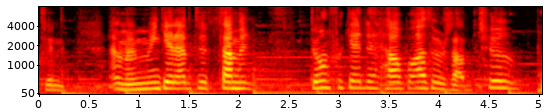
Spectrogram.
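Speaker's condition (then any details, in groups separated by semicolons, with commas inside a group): Cerebral palsy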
